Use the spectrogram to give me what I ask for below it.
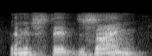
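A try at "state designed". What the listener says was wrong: Remember, the second D needs to be a little stronger, and instead designed the Electoral College.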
